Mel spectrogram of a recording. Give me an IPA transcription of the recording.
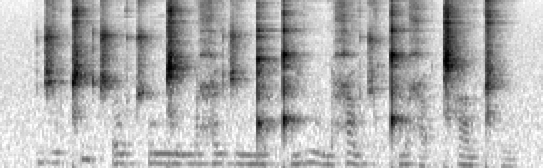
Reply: d͡ʒ ɘ w ǁ i t͡ʃʼ œ w t͡ʃʼ ɵ ŋ͡ǁ e w ŋ ɘ ħ e t͡ʃ e j ŋ͡ǃ œ ʔ ǃʼ ɨ j ɨ ɹ w i ħ a w t͡ʃ ɔ ǃʼ ɨ ħ a ʔ ǁʰ a w ǁʰ ə

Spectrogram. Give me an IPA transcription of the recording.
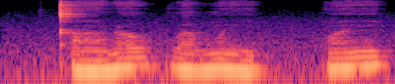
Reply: kʼ ã ɳ ʌ w kʷ a ŋʷ ĩ | qʷ ĩ

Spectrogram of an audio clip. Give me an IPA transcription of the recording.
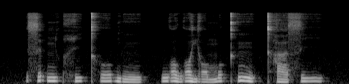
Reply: s ɪ˦ ʔ ɲ ʊ˦ ʔ h i˦ kʰ o˦ b ĩ˨ | w ɔ˦˨ w ɔ˦˨ j ɔ˨ m o˦˨ kʰ ĩ˦˨ | kʰ ä˨ s i˦

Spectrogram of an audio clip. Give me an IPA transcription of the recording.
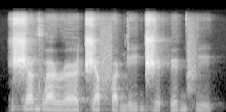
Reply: ʒ ɐ ɡ w ɐ ɹ œ t͡ʃ ɐ f ɐ ɡ ɾ i ɡ ʒ ɪ ʔ ɪ ɡ f i

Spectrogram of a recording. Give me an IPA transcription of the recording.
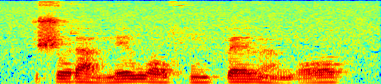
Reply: ʃ o˧ ɾ a˨ n e˧ w ɔ˨ f ũ˨ k͡p ɛ˧ l ã˨ w ɔ˨˦

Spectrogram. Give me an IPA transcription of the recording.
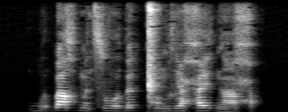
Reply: b ə̰ ɓ a χ b ɛ̃ t͡s v o ɗ ə ǁ õ ɡ l i ħ e ɡ ã ħ

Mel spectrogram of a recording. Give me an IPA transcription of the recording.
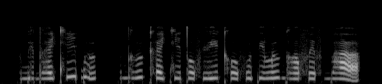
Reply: bʲ ʌ dʱ ɛ cʰ i ɓ ɯ | dʱ ɯ kʰ ɛ c i t o f vʲ e kʰ o f u pʲ ɯ l ɯ ɡʱ ʌ f e f bʱ a

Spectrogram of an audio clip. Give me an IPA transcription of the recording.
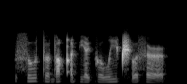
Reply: s u t ʊ d ʌ qʼ ɪ pʲ ɑ y̯ k ʊ w i t͡ʃʼ ʊ s ə˞

